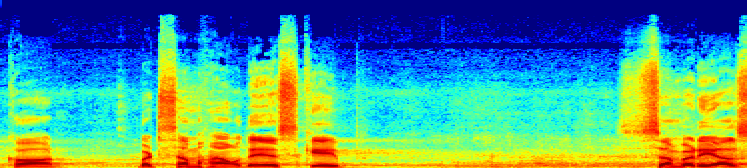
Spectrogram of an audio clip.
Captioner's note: laughter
